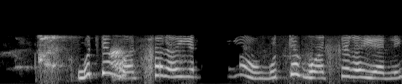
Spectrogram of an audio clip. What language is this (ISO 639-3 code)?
ori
